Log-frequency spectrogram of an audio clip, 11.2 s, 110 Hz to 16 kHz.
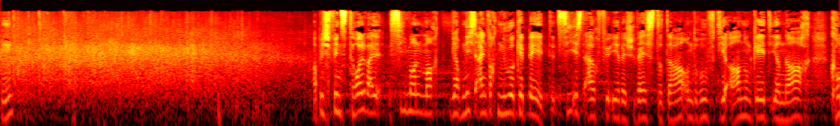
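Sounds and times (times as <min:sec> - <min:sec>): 
speech: 0:00.0 - 0:00.4, 0:04.2 - 0:11.2
room full of people applauding: 0:00.0 - 0:04.0.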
